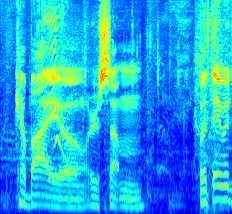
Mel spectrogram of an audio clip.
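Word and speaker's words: caballo: like what's a good double L's pronounced as like a y you know right so like like even though it's spelled cabalo it's pronounced cabayo or something but they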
